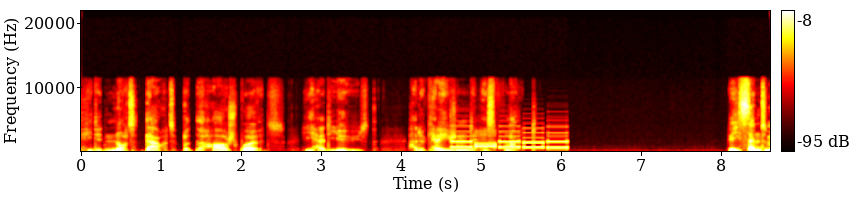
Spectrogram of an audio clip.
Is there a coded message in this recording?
Yes: DTMF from 4.6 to 6.1 s, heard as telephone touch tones, dialled by machine, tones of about 240 ms, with speech in English. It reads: B7B6A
